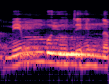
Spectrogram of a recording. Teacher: نون ساکن کے بعد با آنے کی وجہ سے اقلاب ہے، نون کی جگہ میم پڑھیں گے. من بیوتہن یو و مدہ ہے، ہن میں نون مشدد پہ غنہ ہے.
